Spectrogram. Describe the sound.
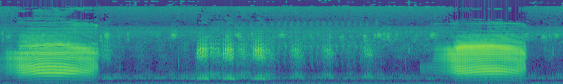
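Captured frog giving a distress call: two loud, drawn-out, harmonically rich cries, one at the start and one near the end, with quieter scratchy rustling and muffled noise between them.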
